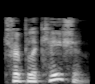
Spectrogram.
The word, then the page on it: triplication: British English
